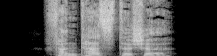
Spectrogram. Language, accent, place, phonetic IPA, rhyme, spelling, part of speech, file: German, Germany, Berlin, [fanˈtastɪʃə], -astɪʃə, phantastische, adjective, De-phantastische.ogg
- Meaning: inflection of phantastisch: 1. strong/mixed nominative/accusative feminine singular 2. strong nominative/accusative plural 3. weak nominative all-gender singular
